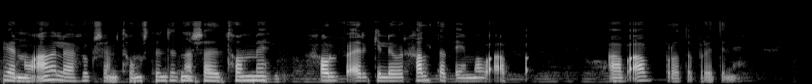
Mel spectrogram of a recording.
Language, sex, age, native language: Icelandic, female, 30-39, Icelandic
